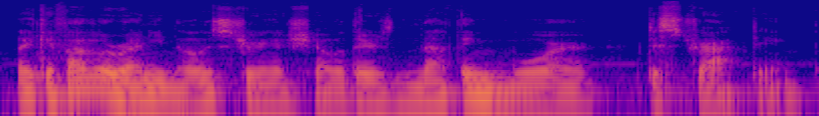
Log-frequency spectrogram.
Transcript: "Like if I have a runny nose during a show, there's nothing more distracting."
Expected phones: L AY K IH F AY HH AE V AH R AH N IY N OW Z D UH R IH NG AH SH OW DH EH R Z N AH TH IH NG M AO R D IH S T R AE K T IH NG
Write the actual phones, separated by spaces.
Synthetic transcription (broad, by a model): L AY K IH F AY V AH R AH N IY N OW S D UH R IH NG AH SH OW DH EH R Z N AH TH IH NG M AO R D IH S T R AE K T IH NG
